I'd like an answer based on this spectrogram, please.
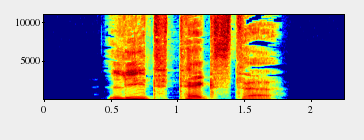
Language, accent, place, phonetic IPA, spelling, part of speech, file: German, Germany, Berlin, [ˈliːtˌtɛkstə], Liedtexte, noun, De-Liedtexte.ogg
- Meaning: nominative/accusative/genitive plural of Liedtext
